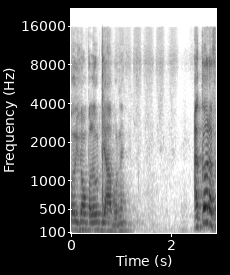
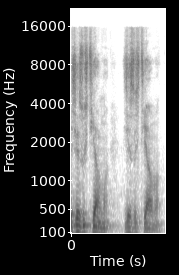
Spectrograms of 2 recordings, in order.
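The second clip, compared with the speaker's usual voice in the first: much softer, lower voice fading out; a distant voice in his head; quiet inner voice; 10 semitones lower, 10 dB quieter than usual. Retold or imitated. Voice in his mind repeating to him, softly fading. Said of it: "E a voz dizia".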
